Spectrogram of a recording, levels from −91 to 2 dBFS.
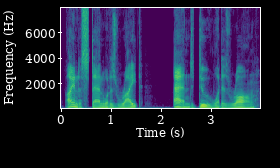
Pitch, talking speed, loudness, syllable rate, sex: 105 Hz, 150 wpm, -21 LUFS, 3.8 syllables/s, male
